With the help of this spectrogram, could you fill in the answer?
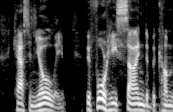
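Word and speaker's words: Castagnoli: had with claudo cast castan Yoli the g is silent castan Yoli before he signed to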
